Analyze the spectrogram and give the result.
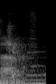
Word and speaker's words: Geoff: I think you said Joff. – Well, it's spelled Joff, but it's Geoff.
